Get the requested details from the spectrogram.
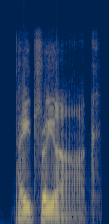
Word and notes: patriarch: British English

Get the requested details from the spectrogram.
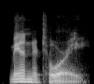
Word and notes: mandatory: American English

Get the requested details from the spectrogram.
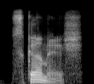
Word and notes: skirmish: British English

